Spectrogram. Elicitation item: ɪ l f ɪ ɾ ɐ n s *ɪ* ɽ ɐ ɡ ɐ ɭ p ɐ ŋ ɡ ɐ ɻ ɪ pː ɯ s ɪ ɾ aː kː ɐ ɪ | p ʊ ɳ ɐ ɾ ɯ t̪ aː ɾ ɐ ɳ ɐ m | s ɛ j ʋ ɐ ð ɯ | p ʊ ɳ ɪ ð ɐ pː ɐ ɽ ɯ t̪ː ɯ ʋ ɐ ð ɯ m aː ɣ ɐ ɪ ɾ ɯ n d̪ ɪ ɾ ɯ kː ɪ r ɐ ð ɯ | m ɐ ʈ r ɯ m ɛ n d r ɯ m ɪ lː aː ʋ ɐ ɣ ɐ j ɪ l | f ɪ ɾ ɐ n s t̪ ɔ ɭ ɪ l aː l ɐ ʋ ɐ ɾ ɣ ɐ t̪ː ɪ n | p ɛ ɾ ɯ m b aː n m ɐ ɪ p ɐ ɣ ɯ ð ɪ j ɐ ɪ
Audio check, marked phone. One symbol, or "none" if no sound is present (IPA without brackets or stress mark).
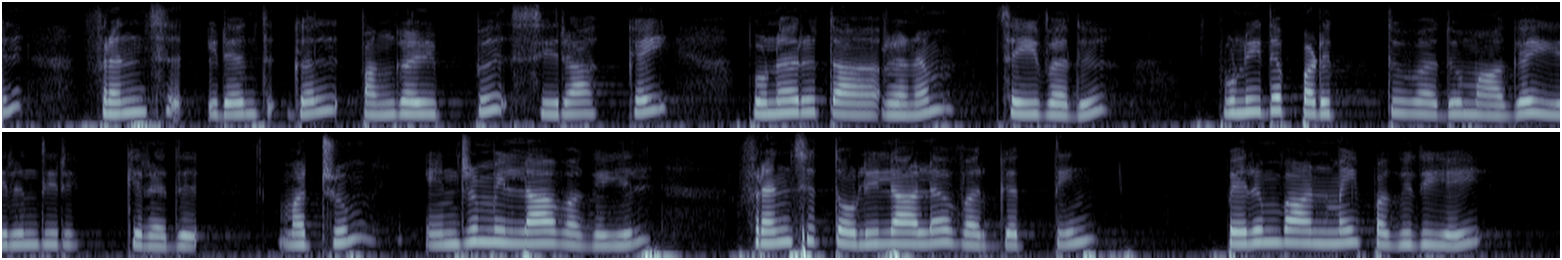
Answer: ɪ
